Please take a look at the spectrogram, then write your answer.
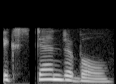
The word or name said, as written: extendible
